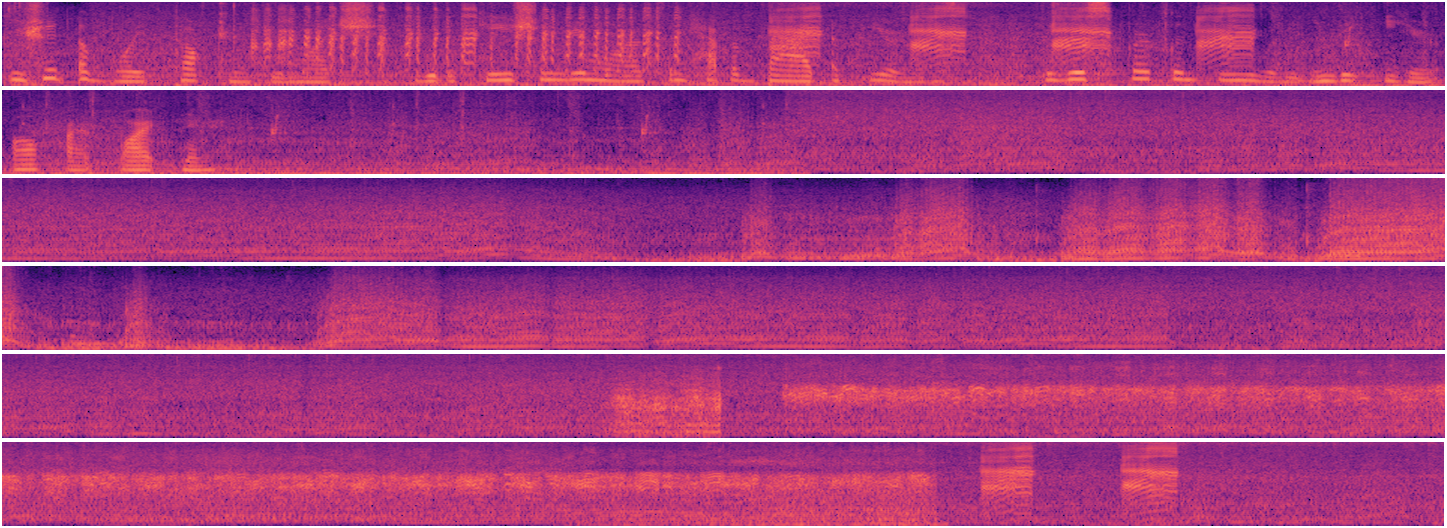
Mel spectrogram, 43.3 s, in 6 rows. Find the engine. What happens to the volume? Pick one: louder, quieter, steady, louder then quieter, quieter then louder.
louder then quieter.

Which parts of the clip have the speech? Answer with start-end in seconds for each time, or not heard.
0.0-8.4.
